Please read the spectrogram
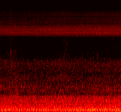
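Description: Steady low outdoor rumble with no distinct event, the kind of mixed background noise of wind and distant traffic or engines.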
